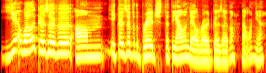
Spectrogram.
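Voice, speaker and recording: Chatty townsman in a tabletop game, voiced by a man, helpful, rambling directions, slightly high voice. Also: a little fast. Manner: chatty, helpful, describes routes at length. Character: townsman giving trail directions, plain-spoken. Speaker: non-player character.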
